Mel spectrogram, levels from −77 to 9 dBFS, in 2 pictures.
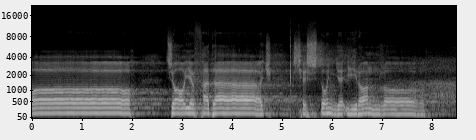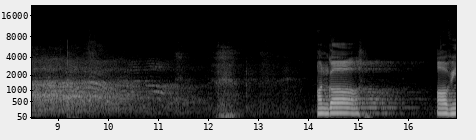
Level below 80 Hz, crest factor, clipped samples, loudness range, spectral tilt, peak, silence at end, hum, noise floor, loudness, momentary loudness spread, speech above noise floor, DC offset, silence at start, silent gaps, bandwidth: -60 dBFS; 16 dB; under 0.1%; 17 LU; -6.5 dB/octave; -10 dBFS; 0 s; none; -63 dBFS; -23 LUFS; 20 LU; 40 dB; under 0.1%; 0 s; none; 10.5 kHz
